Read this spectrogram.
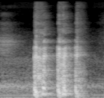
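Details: Staged cough demonstration showing cough etiquette (into a mask or inner elbow): three short, sharp coughs in quick succession over low background hum.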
